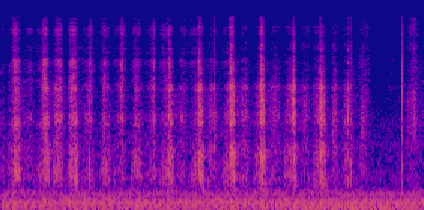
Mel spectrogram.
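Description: Metal scratching tool scraping the coating off a lottery scratch-off ticket in quick, short strokes, about four a second, that stop shortly before the end.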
